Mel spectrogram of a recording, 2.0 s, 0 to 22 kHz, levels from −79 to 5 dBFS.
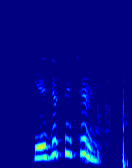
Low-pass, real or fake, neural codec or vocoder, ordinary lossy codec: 5.4 kHz; real; none; MP3, 24 kbps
